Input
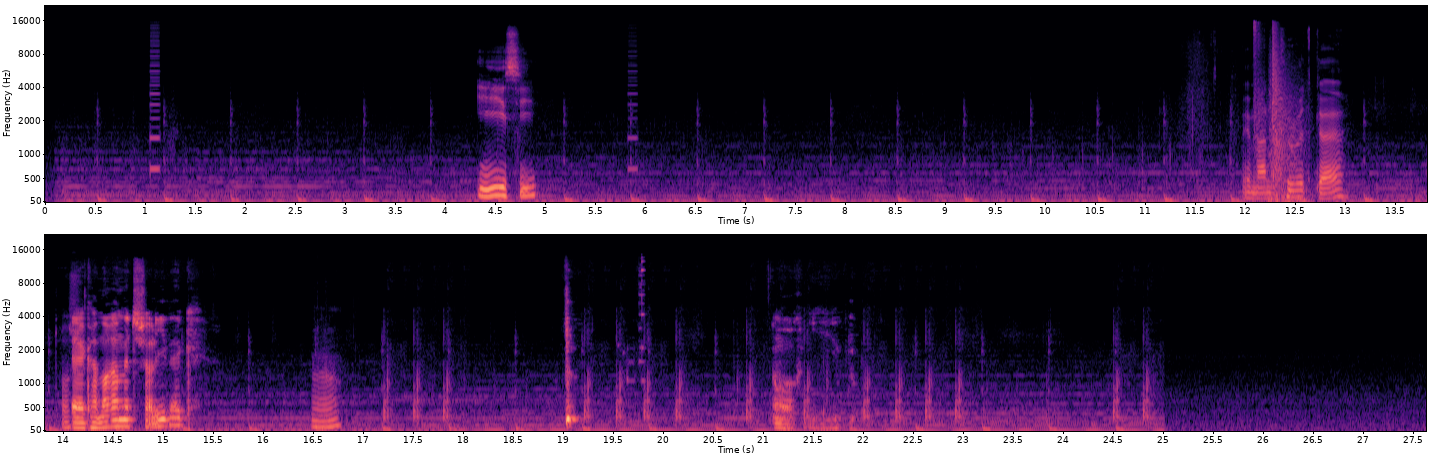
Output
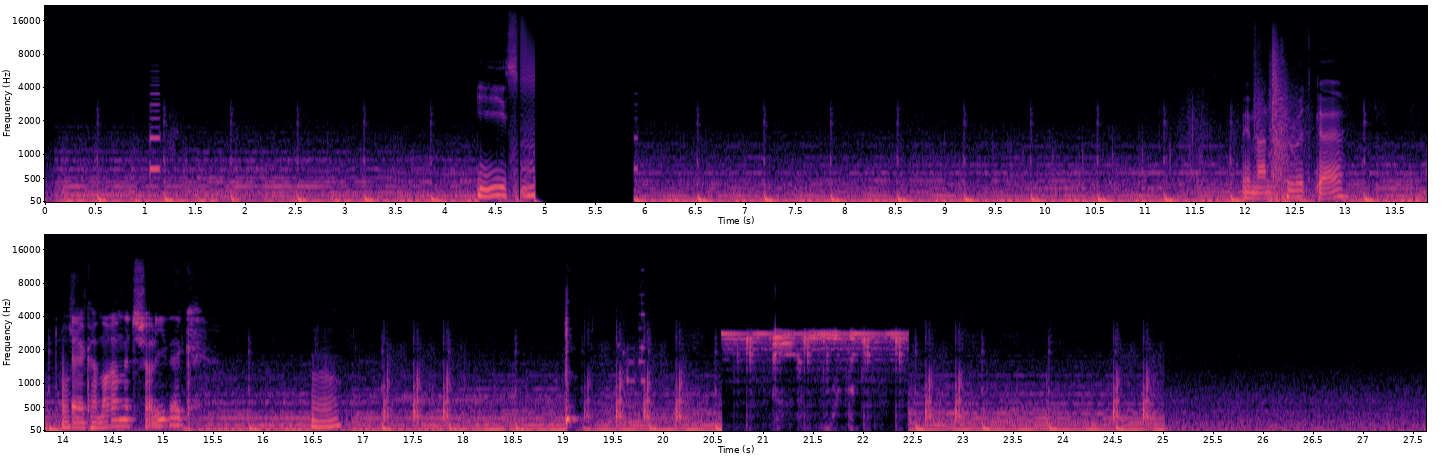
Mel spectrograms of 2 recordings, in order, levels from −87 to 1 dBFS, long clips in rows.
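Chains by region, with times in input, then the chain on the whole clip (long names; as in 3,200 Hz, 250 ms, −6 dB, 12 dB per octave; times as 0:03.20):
0:01.72–0:02.41: high-pass filter 73 Hz + high-shelf EQ 3,600 Hz +6 dB
0:04.62–0:05.89: comparator with hysteresis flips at −30.5 dBFS + drawn EQ curve 420 Hz 0 dB, 680 Hz −4 dB, 2,800 Hz −14 dB, 4,700 Hz +5 dB
0:20.58–0:22.45: comb filter 4.1 ms, depth 63% + voice inversion scrambler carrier 2,800 Hz
whole clip: low-pass that shuts in the quiet parts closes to 1,300 Hz, open at −24 dBFS; low-shelf EQ 260 Hz +5.5 dB; downward compressor 16 to 1, threshold −32 dBFS; level +3 dB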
